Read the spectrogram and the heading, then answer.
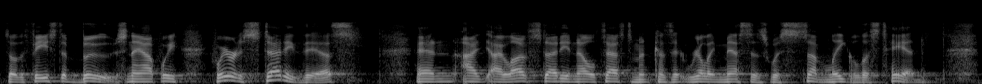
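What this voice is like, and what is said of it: Oklahoma accent. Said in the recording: “my Okie accent”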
